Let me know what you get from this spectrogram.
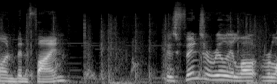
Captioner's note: balloons popping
